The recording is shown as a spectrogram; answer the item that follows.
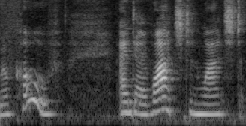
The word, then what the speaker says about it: Cobh: from a colorway created in the name of Cove and I watched and watched and um haven't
